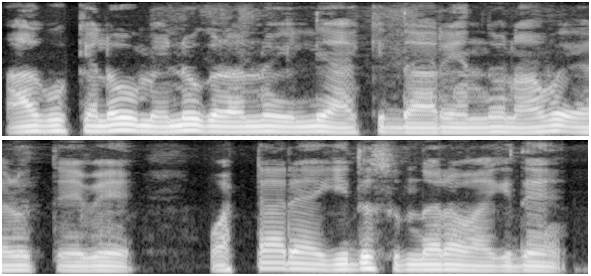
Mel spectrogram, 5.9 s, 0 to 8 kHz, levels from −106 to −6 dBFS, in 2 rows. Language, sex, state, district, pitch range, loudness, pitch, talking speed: Kannada, male, Karnataka, Koppal, 100-120 Hz, -16 LUFS, 110 Hz, 120 wpm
